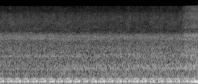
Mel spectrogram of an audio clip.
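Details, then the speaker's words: Chevrolet Camaro barn find, after fuel added: steady, even low idle with no knocks or misses, rising slightly at the end; runs smoothly and healthy, normal idle. "Kuidas on start? See on daily driver."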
